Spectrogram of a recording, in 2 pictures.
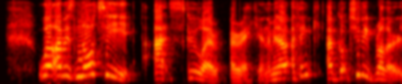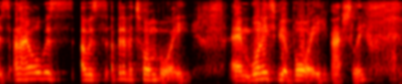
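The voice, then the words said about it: Scottish Edinburgh accent. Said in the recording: “as we can already guess from your accent, you were born and raised in Edinburgh”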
